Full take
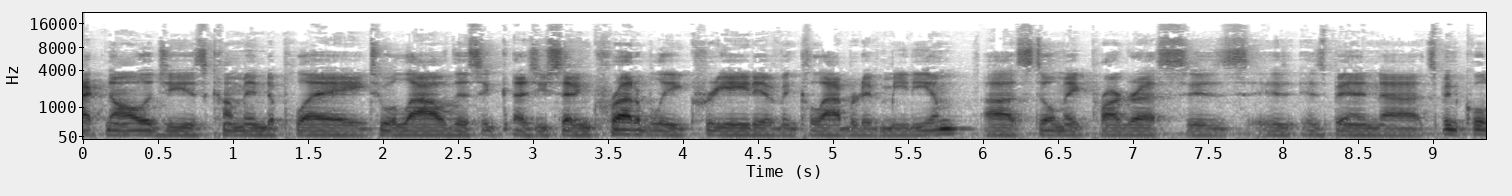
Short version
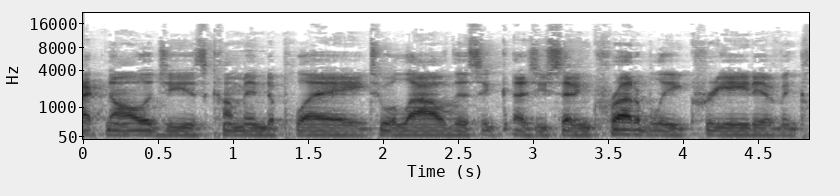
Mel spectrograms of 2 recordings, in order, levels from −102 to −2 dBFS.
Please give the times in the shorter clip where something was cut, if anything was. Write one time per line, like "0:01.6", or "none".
none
